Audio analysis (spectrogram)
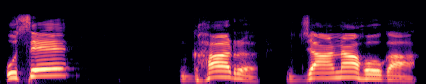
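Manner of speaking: slow, drawn-out model line; slow demo. Shown as a demonstration. Teacher modelling the sentence slowly for students. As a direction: stretch each word. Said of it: "या इसी में कहिएगा".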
